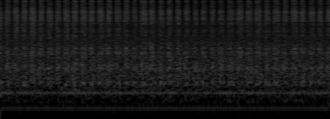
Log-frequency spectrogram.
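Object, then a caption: Colored pencil on kraft paper sketchbook page. A wooden Prismacolor colored pencil, held in the fingertips, is rubbed and scratched across a brown kraft paper page of a spiral-bound sketchbook lying flat on a desk, with the pad backing the solid paper surface. Short shading strokes make a quiet, steady run of bright, papery scratches at about three per second, over a faint low hum.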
